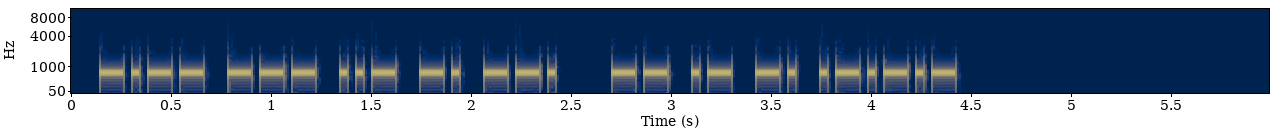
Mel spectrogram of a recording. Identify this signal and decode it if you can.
Morse code, heard as a keyed tone, about 30 wpm, 700 Hz. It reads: YOUNG MAN.
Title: Sentences from Top 1300 Words 30wpm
